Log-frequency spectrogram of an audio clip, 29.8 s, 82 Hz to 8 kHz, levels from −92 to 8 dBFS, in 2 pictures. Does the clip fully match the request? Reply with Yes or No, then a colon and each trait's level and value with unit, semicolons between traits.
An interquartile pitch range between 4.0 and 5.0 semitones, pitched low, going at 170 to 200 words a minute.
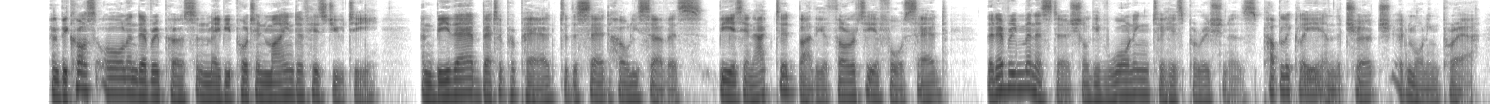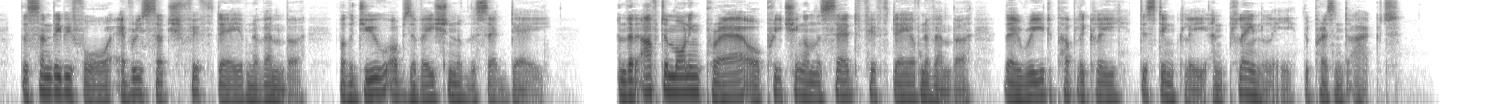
Yes: average, 4.5 semitones; low, 105 Hz; average, 175 wpm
